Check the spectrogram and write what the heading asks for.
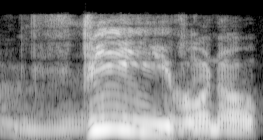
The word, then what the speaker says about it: vivono: The accent is on the second to last syllable. Vivono. I mean, it's not the second to last. It's the antepenultimate, the one before the second to last. Vivono.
